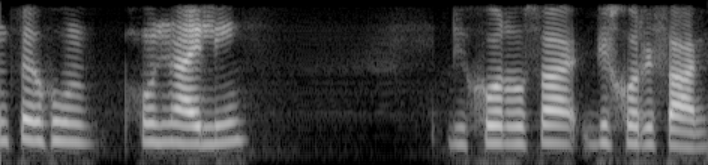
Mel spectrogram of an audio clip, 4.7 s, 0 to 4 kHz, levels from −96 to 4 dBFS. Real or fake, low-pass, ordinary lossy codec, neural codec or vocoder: fake; 3.6 kHz; none; codec, 16 kHz, about 1 kbps, DyCAST, with the encoder's durations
